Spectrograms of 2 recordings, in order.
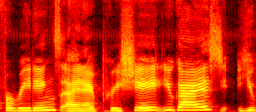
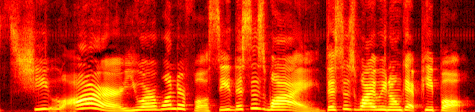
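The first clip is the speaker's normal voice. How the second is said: raised pitch, emphatic scolding; exasperated bickering; 6 semitones higher, 3 dB louder than usual. Real, not acted. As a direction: insist hard, fed up with being interrupted. Playful bickering between the two hosts.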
